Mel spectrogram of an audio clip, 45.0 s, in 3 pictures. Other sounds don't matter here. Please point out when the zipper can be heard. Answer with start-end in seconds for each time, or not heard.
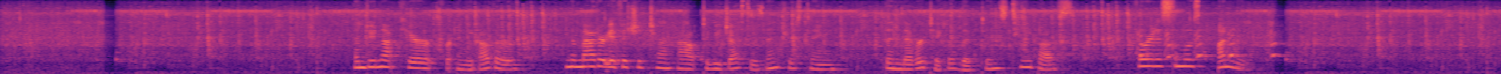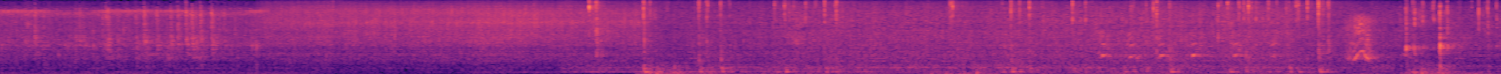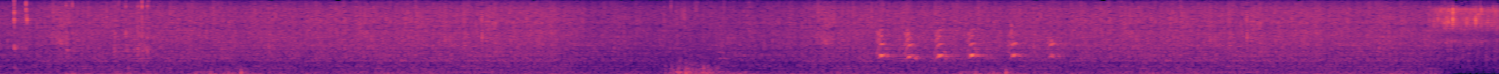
28.4-29.1.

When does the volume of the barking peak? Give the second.
40 s.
